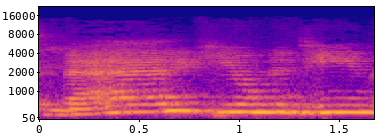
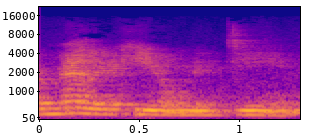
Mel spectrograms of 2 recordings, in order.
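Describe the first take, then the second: First: The first vowel of Maliki is long. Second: The first vowel of Maliki is short. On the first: God is the owner of the Day of Judgment. "the sort of possessor of um, the Day of Judgment" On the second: God is the king of the Day of Judgment. "The Lord of, or sovereign um, of the Day of Judgment"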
